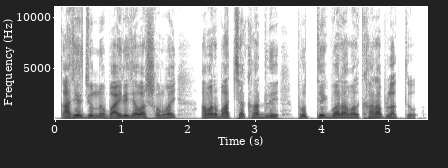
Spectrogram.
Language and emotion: Bengali, sad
